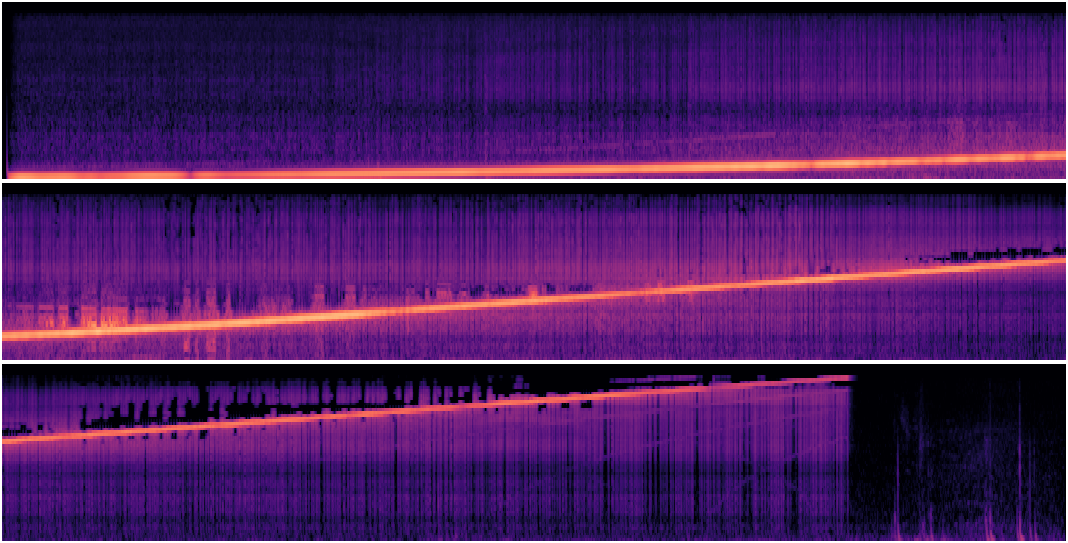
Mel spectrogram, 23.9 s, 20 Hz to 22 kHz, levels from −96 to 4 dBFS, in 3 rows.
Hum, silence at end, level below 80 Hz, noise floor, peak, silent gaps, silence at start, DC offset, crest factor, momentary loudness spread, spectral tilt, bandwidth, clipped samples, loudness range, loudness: none; 1.65 s; -64 dBFS; -66 dBFS; -6 dBFS; none; 0.05 s; under 0.1%; 12 dB; 14 LU; -2.5 dB/octave; 16 kHz; under 0.1%; 9 LU; -17 LUFS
